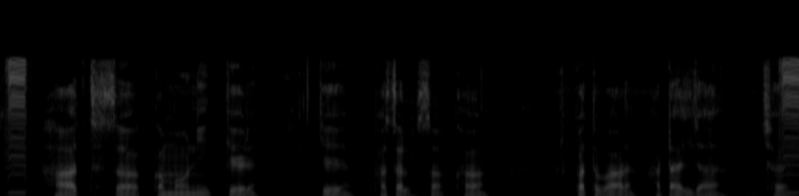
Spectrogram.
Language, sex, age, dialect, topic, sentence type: Maithili, male, 18-24, Eastern / Thethi, agriculture, statement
